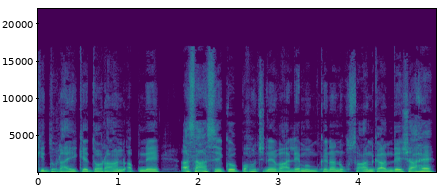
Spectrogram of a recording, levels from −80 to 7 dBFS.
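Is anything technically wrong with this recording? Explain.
No, nothing in this speech recording shows a technical problem; the signal holds steady and intact throughout.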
